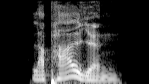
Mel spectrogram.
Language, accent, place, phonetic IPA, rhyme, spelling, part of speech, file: German, Germany, Berlin, [laˈpaːli̯ən], -aːli̯ən, Lappalien, noun, De-Lappalien.ogg
- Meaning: plural of Lappalie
